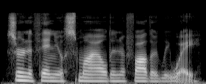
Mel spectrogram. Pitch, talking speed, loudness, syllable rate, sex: 155 Hz, 205 wpm, -17 LUFS, 6.2 syllables/s, female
